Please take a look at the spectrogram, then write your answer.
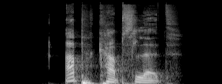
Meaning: second-person plural dependent subjunctive I of abkapseln
- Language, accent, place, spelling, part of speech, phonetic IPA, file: German, Germany, Berlin, abkapslet, verb, [ˈapˌkapslət], De-abkapslet.ogg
